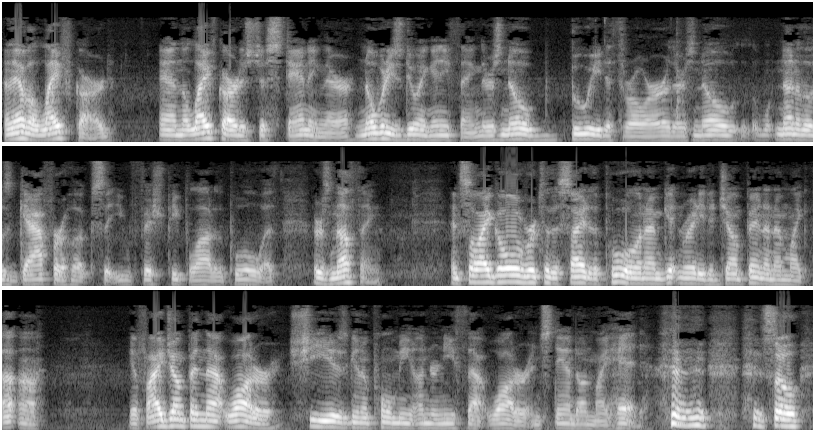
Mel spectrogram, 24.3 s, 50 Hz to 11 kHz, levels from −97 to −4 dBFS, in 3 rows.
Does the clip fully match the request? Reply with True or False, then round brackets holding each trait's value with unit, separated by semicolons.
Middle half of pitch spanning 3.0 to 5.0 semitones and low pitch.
True (4.2 semitones; 115 Hz)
